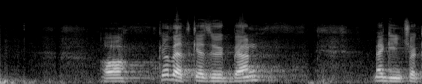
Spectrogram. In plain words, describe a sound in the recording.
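A man speaks with animation to an audience in a large echoing hall.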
